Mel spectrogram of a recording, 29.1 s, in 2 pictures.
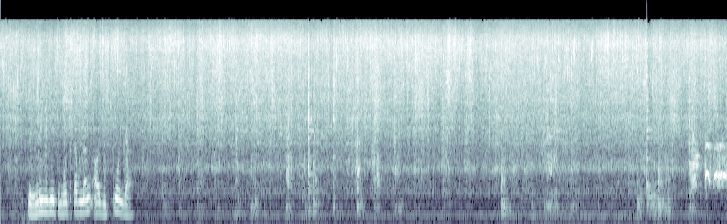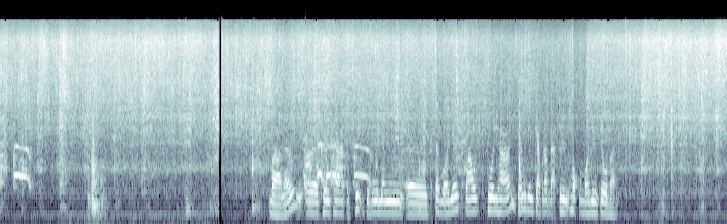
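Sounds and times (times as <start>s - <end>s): shallots sizzling in a wok: 0.0s - 29.0s
metal ladle scraping a wok: 2.8s - 19.9s.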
